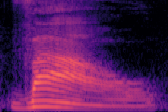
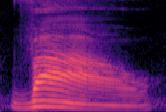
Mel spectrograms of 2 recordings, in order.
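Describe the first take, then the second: The two takes are said the same way.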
